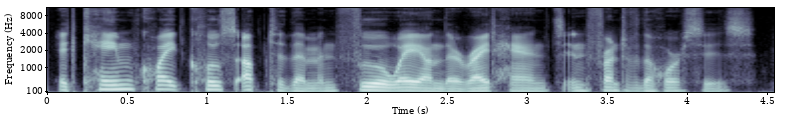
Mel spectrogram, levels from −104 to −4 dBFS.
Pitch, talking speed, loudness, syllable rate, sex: 120 Hz, 250 wpm, -20 LUFS, 5.3 syllables/s, male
